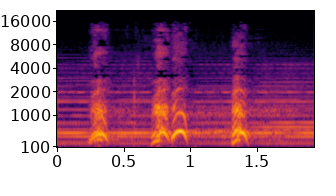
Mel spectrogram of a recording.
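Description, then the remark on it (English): An angry dog barks four times in short, sharp bursts, with a quick double bark in the middle, over a faint steady hum, moderately loud. “That dog is gonna bite. Watch that dog.”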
